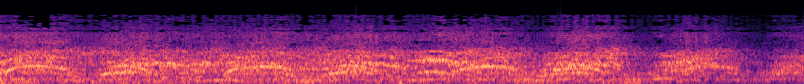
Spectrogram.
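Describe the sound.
A loud crowd at a spontaneous rally in support of Khodorkovsky and Lebedev chants slogans together in repeated rhythmic bursts, shouting "Shame", many voices in unison over a dense, continuous roar of noise.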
